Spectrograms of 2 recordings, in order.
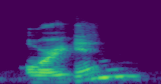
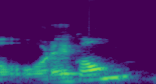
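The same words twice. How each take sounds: First: "Oregon" as OR-gun, rising high; American-style "Oregon", squeezed to OR-gun; American pronunciation of Oregon. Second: "Oregon" as oh-dee-gom, rounded last vowel; Japanese pronunciation of Oregon. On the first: Shown as a demonstration. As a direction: say "Oregon" with a reduced last vowel, questioning. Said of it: "that's how we say it". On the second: Retold or imitated. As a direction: say "Oregon" Japanese-style with a tapped r and "-gom" ending. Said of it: "it sounds different enough".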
